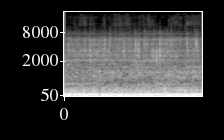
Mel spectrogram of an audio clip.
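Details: Brunswick Frameworx pinsetter just after a lower pulley assembly swap and belt refit: steady, even low hum from motor and belts with no squeal, slap or knock. Runs smoothly, though the belt tracks slightly close to the outside edge.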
